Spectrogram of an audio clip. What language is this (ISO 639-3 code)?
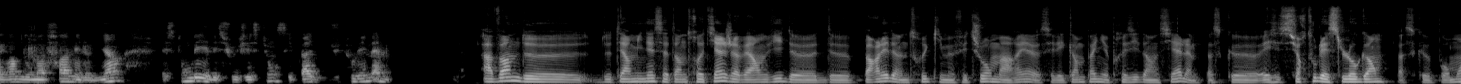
fra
